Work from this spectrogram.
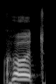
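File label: "koti" nominative, Archi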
